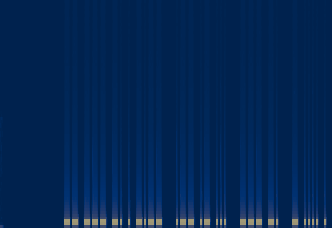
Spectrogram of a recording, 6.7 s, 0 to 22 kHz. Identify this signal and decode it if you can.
Morse code, heard as a keyed tone, about 30 wpm, 700 Hz. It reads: MONEY WAS ON THE
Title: Sentences from Top 1000 Words - Review Part 2 - 30wpm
